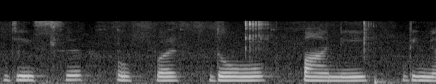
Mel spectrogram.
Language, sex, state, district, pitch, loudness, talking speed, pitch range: Punjabi, female, Punjab, Kapurthala, 185 Hz, -20 LUFS, 70 wpm, 180-195 Hz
